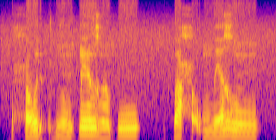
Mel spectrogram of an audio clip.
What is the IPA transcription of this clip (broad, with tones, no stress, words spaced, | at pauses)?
ħo˩˥ɾʲo̰˩ dõ˩˥k͡pẽ˥ʁɐ̃˩pu˥ | k͡pɐ˩ħo̰˥˩ me˩˥ ʁũ˧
